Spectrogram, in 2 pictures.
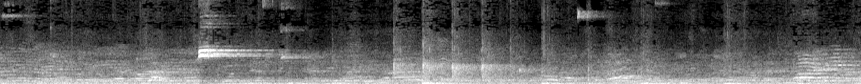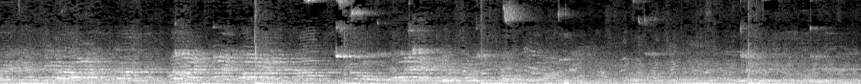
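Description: A basketball bounces on a hardwood court in an echoing gym.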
